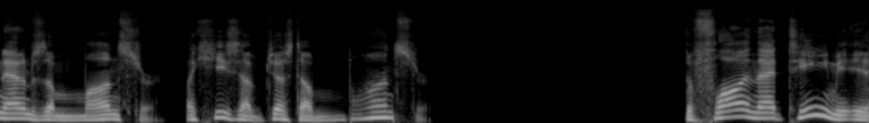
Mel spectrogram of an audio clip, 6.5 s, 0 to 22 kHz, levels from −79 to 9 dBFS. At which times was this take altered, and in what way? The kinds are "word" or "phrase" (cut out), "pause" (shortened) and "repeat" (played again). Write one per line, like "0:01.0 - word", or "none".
none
